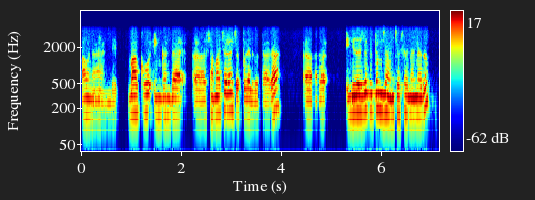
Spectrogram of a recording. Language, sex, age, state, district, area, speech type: Telugu, male, 18-30, Telangana, Mahabubabad, urban, conversation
